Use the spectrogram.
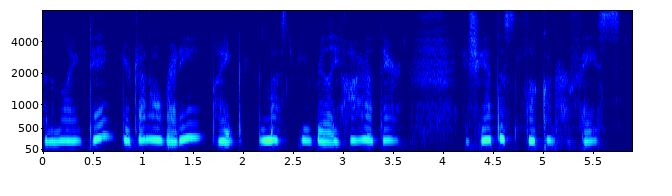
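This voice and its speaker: Woman vlogger, whispering a chatty story, mellow and breathy. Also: on the high side. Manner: whispering throughout, chatty with fillers. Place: indoors at home. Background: lawnmower faintly outside.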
